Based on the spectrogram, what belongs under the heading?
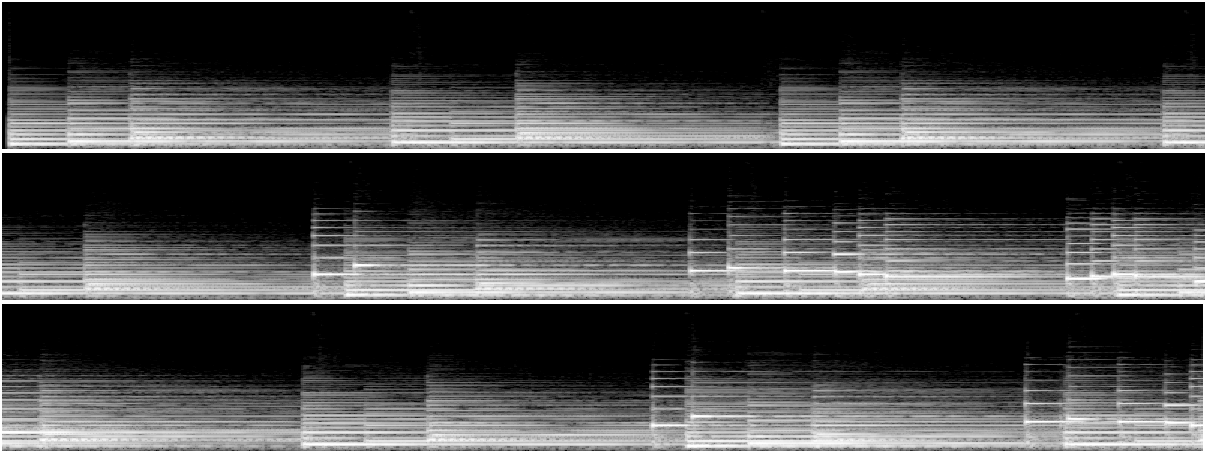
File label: waltz; erins waltz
